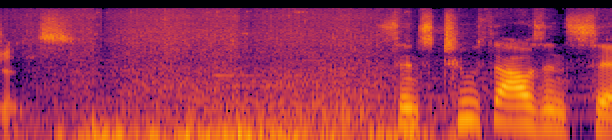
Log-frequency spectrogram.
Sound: wind and rain

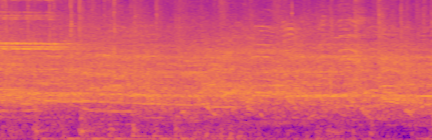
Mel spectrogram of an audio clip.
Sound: crowd goes wild

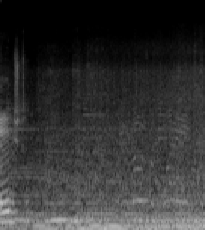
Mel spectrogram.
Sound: car engine revving

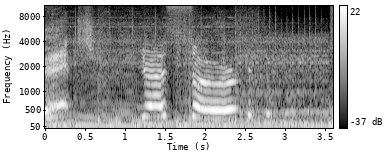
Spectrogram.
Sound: crying

